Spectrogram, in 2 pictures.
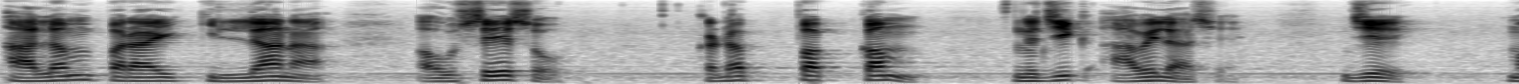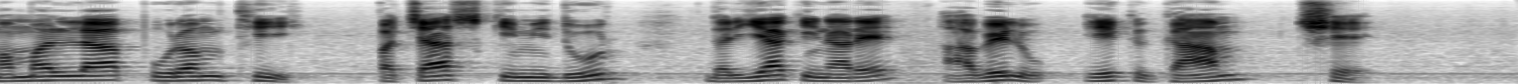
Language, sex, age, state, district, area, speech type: Gujarati, male, 45-60, Gujarat, Surat, rural, read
